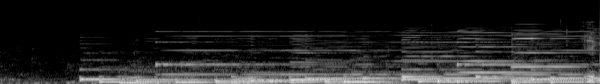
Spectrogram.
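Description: Sonified DNA sequence of the myrtle rust genome, with each nucleotide base turned into a musical note, playing as layered electronic notes that step from pitch to pitch. It starts about a second in.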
